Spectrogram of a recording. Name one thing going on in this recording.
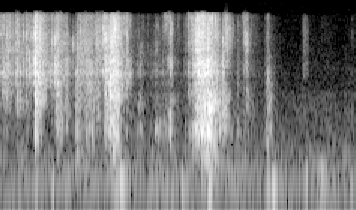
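A plastic wrapper crinkles and tears.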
